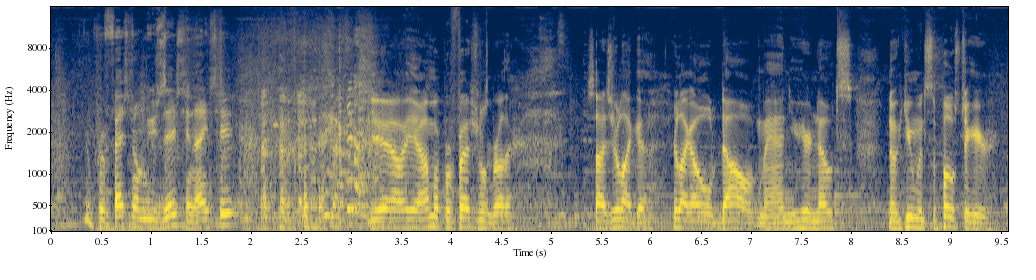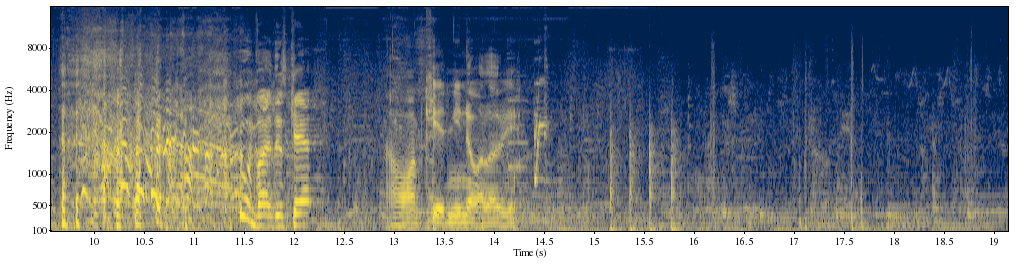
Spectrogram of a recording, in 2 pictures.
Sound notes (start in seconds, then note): 1.8 laughing; 9.6 laughing; 15.0 knocking on door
